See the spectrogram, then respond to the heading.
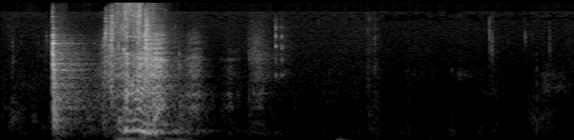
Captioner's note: she cracks up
